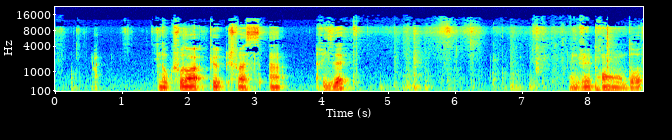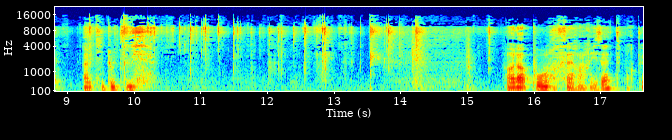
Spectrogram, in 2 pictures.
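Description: Hard plastic parts click and scrape as they are handled.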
